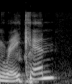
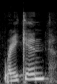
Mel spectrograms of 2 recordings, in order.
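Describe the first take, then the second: First: The last syllable sounds like 'can'. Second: The last syllable sounds like 'can'.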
